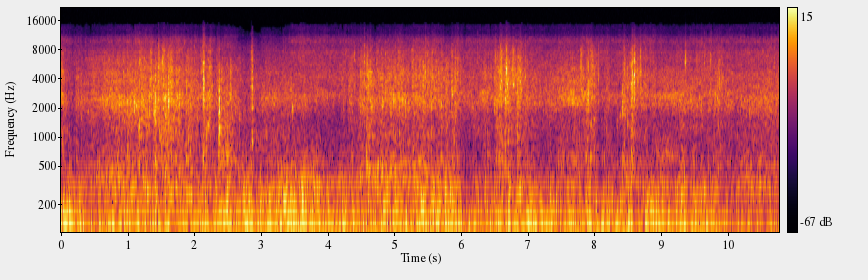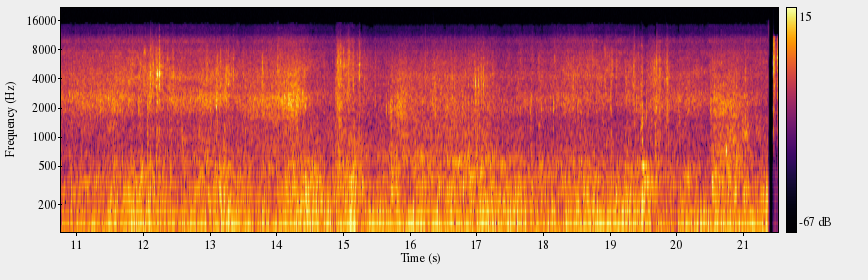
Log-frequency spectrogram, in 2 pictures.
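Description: Wind buffeting the microphone and tyres rumbling over a dirt trail as a mountain bike descends at speed, with scattered knocks and clatters from the bike. It cuts off suddenly at the very end.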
